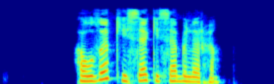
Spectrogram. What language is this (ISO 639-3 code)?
bak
